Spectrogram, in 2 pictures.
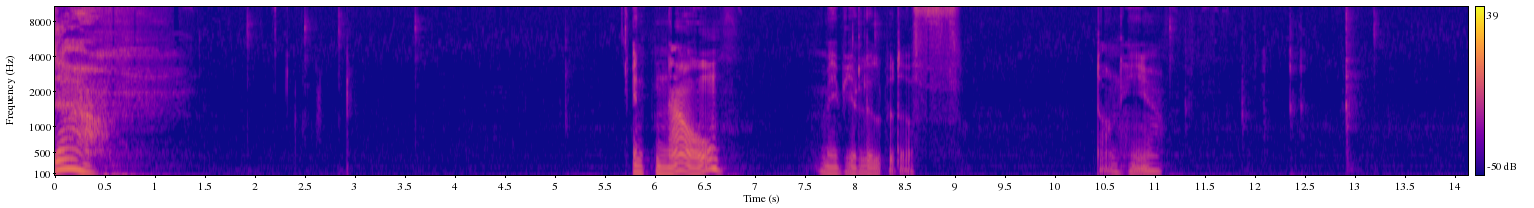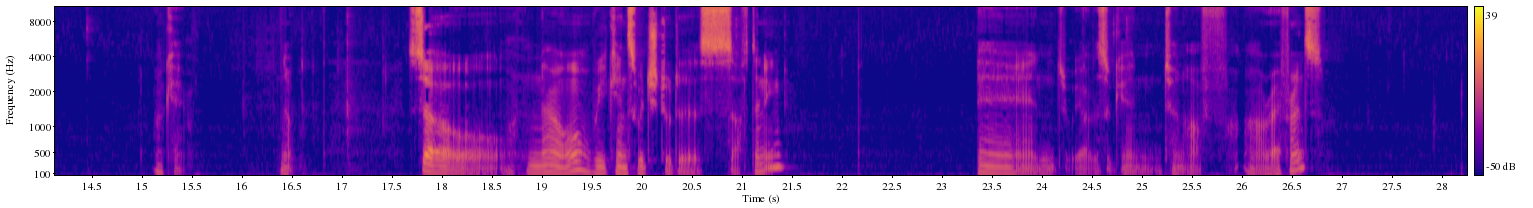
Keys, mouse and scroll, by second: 1.9-6.0 drag, 8.2-11.2 drag, 12.4 ctrl+z, 13.2-16.4 drag, 16.6 ctrl+z, 20.9-22.7 drag, 22.7-24.7 scroll down 1, 24.7 click, 27.6-28.2 scroll up 2.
